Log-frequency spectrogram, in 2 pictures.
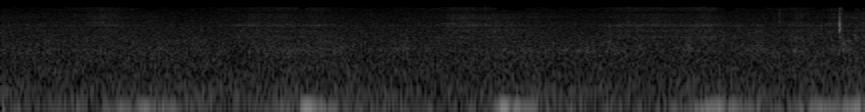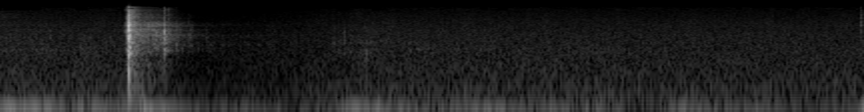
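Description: A single shotgun shot about three and a half seconds in, with a brief echo trailing after it.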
